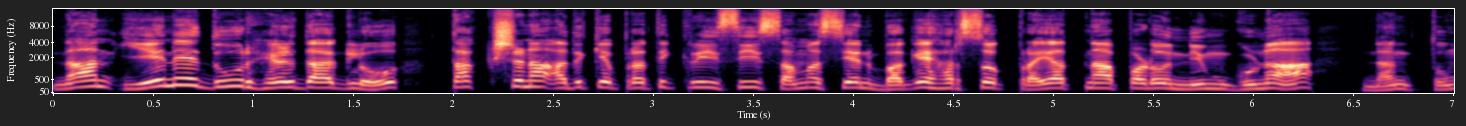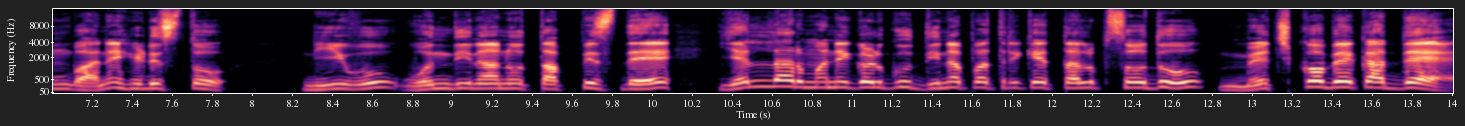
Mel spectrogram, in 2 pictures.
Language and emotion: Kannada, happy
